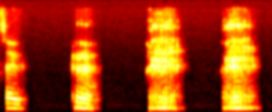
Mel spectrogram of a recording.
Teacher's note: So if you remember, you put your tongue at the front of your mouth behind your teeth and you roll your tongue. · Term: R sound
